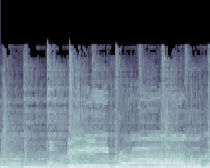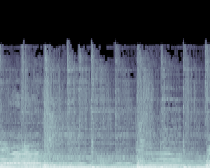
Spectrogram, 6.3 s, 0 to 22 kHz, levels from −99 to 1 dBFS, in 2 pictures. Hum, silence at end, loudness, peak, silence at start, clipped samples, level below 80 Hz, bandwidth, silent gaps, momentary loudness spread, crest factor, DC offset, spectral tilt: none; 0 s; -13 LUFS; 0 dBFS; 0 s; under 0.1%; -20 dBFS; 16.5 kHz; none; 5 LU; 12 dB; under 0.1%; -5.5 dB/octave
